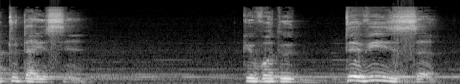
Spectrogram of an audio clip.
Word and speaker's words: Hayti: la seule copie originale, Haïti s'écrit H-A-Y-T-I, ce qui donne Haïti, la terre de Yah.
